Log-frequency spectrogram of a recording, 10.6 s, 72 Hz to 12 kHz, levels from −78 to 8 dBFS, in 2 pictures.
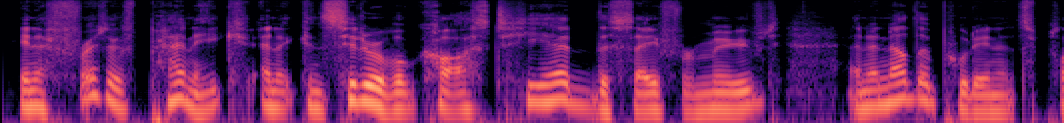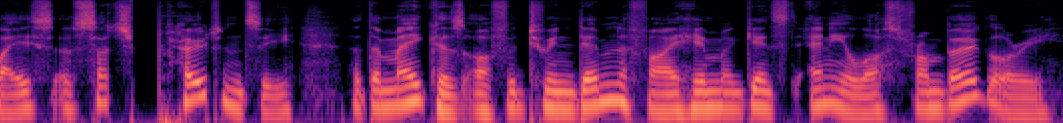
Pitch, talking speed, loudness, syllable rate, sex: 140 Hz, 195 wpm, -20 LUFS, 6.0 syllables/s, male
